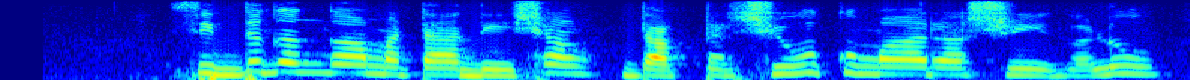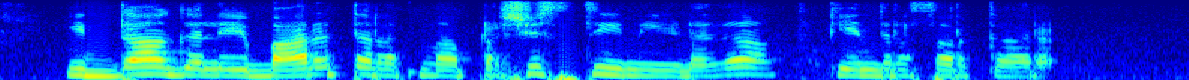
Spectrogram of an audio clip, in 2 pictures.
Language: Kannada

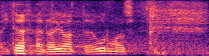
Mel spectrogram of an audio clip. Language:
Estonian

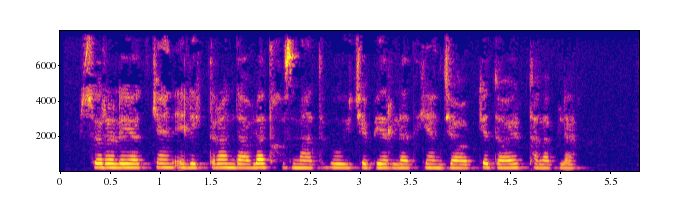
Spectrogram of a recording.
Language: Uzbek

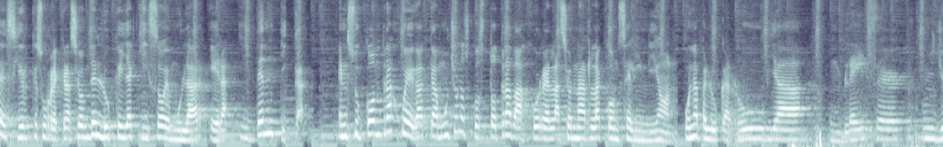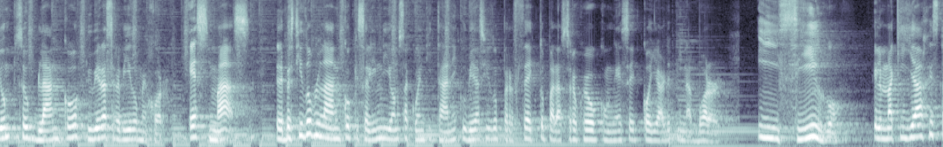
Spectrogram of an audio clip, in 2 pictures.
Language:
Spanish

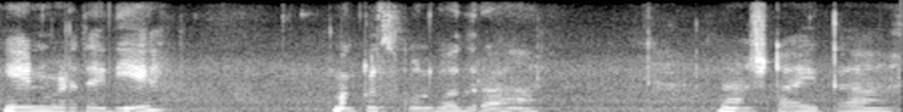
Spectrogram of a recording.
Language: Kannada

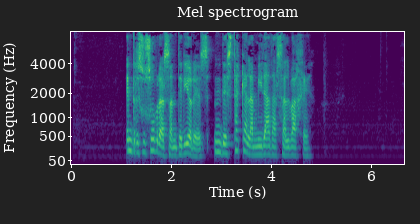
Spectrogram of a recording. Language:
Spanish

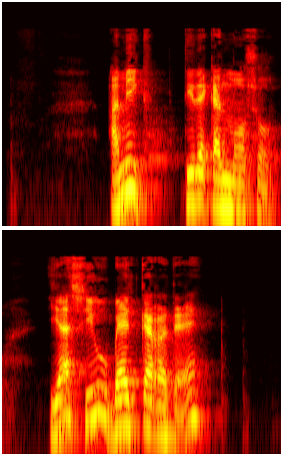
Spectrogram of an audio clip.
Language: Occitan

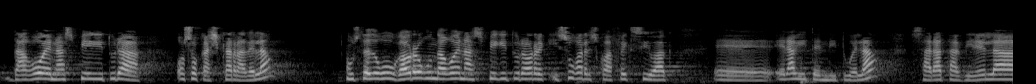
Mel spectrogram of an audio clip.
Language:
Basque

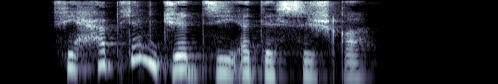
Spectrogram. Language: Kabardian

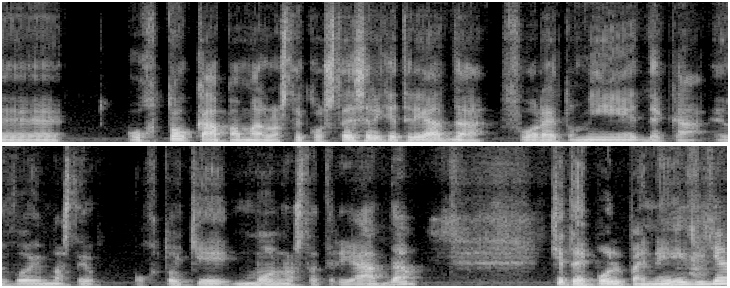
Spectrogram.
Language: Greek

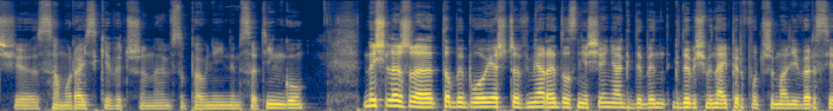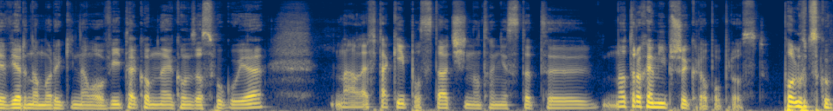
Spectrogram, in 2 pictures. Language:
Polish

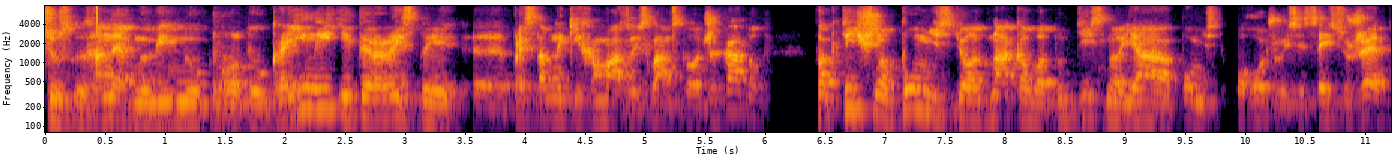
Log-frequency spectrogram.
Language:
Ukrainian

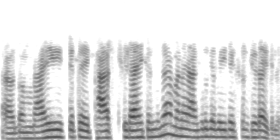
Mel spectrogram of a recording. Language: Odia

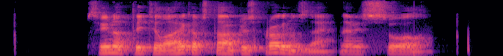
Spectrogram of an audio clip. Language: Latvian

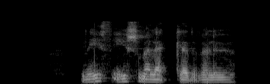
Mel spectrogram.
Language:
Hungarian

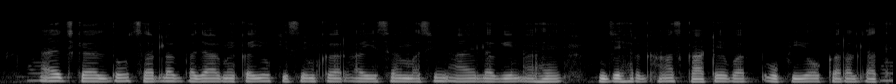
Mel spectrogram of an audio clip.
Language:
Chhattisgarhi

